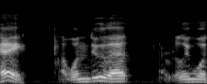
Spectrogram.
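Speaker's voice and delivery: put-on curt, blunt delivery. Retelling how a character warns about trying gum: imitating a curt warning. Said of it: "very curt warning".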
